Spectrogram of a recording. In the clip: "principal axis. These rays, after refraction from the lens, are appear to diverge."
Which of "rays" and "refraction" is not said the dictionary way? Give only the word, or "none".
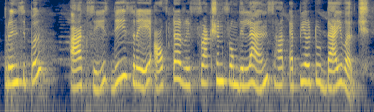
rays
